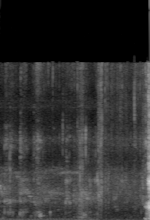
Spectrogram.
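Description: Puppies lapping and licking at food in plastic dishes: soft, irregular wet clicks and smacks.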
